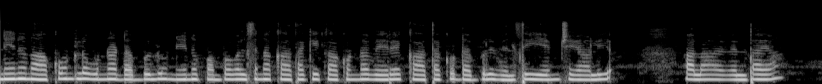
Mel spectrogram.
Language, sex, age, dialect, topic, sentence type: Telugu, female, 18-24, Central/Coastal, banking, question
